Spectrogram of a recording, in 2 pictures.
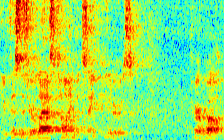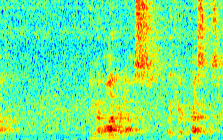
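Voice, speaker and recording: A middle-aged man reads a poem in a gentle, wry, unhurried way. He is picked up from across a big reverberant parish hall, with a steady hiss of noise under his voice. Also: mid-range voice. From United States. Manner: gentle, wry, measured reading with pauses. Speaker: parish artist in residence reading a poem. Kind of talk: poetry reading at a farewell gathering. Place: large echoey parish hall. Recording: echoey hall from far off, noisy.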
